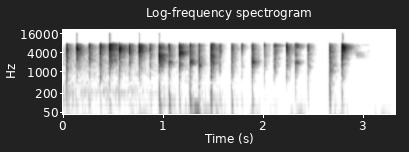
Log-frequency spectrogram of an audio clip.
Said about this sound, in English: Someone clapping.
